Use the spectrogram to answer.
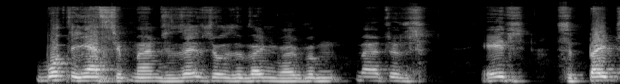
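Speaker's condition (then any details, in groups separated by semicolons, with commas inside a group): Cerebral palsy; wheelchair user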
